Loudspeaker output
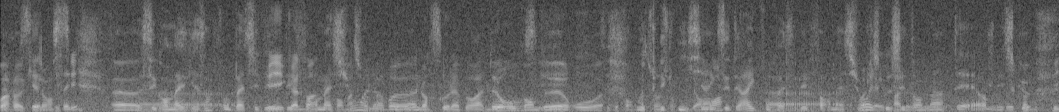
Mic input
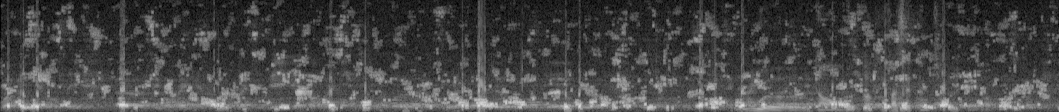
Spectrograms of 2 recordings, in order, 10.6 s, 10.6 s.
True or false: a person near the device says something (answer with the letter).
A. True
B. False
A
